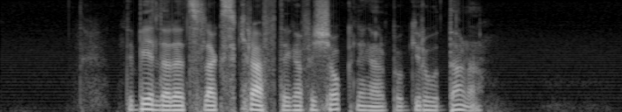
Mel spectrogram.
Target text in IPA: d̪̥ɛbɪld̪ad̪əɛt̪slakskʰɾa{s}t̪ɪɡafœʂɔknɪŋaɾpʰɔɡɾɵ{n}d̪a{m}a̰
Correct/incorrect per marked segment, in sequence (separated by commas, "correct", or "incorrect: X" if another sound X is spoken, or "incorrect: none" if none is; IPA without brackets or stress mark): incorrect: f, incorrect: none, incorrect: ɳ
